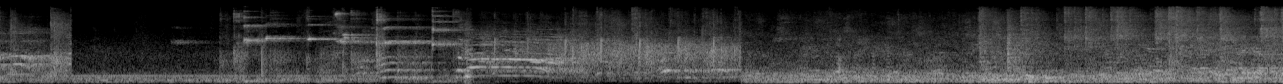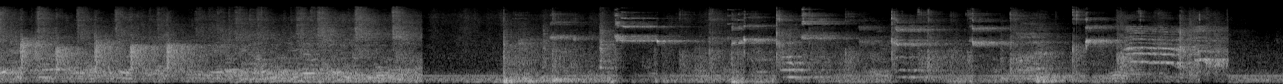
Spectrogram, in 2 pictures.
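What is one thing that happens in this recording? A table tennis ball clicks sharply back and forth off bats and the table in a large echoing hall.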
